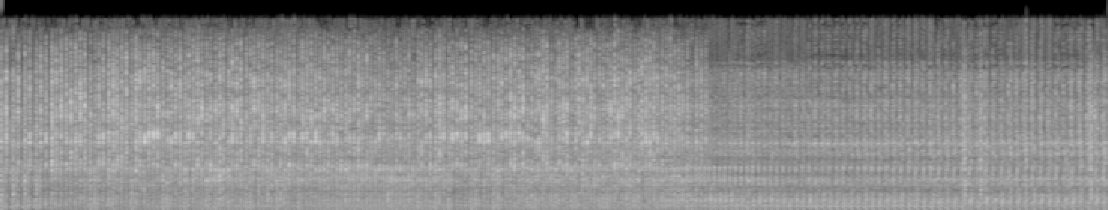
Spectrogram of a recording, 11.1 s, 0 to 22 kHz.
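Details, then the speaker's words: 1993 Craftsman LT4000 lawn tractor, first start in 4 years, choke used: single-cylinder engine runs rough and steady, then slows into uneven pulses around seven seconds and dies; owner suspects out of gas or the poor air filter. "Probably ran out of gas. Should check to make sure that thing isn't leaking again. Oh, doesn't look like it. Or maybe the air filter choked it out."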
